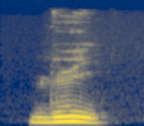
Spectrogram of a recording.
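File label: "lui", French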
